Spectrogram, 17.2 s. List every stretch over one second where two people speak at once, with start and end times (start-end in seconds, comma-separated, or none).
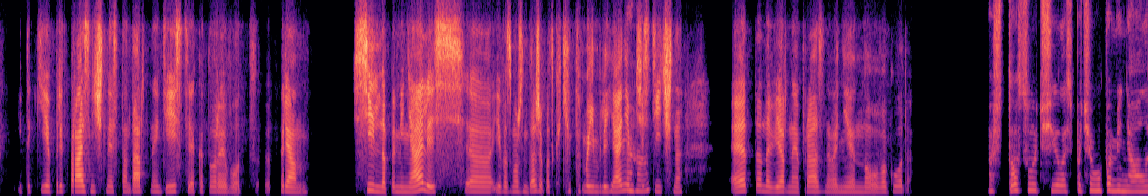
none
